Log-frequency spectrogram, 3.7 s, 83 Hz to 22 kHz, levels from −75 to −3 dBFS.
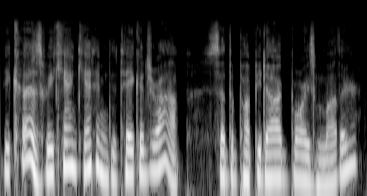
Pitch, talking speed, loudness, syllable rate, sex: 155 Hz, 245 wpm, -16 LUFS, 5.4 syllables/s, male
